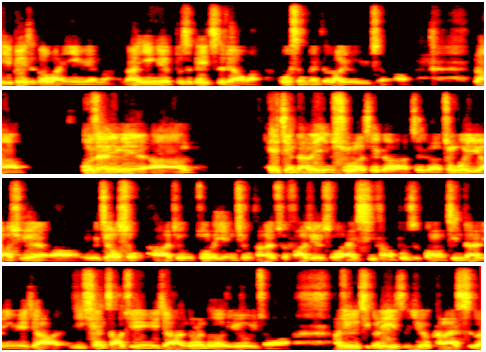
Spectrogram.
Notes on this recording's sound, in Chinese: 於clubhouse上演說並現場錄音。現場錄音，原先只存檔用並無公開，音質上請多多包涵。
